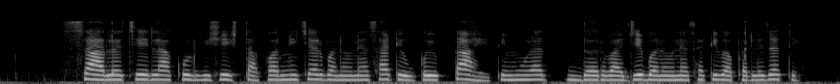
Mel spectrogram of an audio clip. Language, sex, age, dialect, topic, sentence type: Marathi, female, 25-30, Varhadi, agriculture, statement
